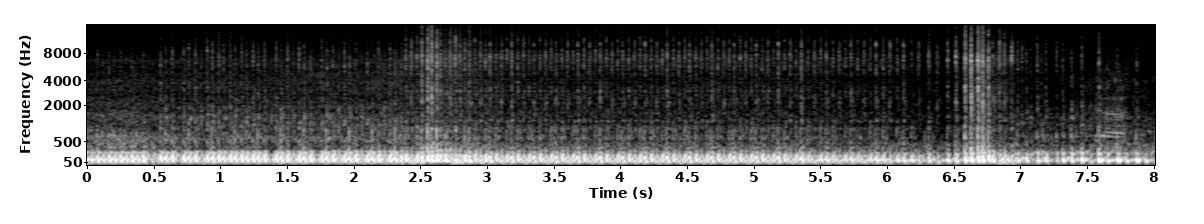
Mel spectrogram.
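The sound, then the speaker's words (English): A motorcycle in neutral, with the choke pulled out on a very cold day and the clutch pulled in, catches and settles into a loud, steady idle with a throbbing low rumble, punctuated by two brief sharper bursts. No one speaks. “It's in neutral by the light, but we'll pull the clutch in just in case and we'll give her a fire, see how it goes.”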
